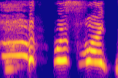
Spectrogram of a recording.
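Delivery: high hammed-up gasping cry; theatrical gasp before speaking; mock gasp. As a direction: gasp in exaggerated dismay. Gasps, high crying pitch.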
